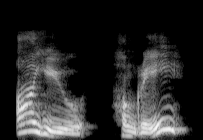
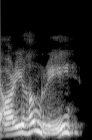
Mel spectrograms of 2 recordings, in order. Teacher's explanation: when you are asking a question, yes, no question, the intonation pattern is rising, like, are you hungry?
